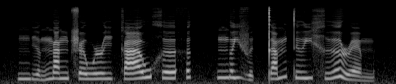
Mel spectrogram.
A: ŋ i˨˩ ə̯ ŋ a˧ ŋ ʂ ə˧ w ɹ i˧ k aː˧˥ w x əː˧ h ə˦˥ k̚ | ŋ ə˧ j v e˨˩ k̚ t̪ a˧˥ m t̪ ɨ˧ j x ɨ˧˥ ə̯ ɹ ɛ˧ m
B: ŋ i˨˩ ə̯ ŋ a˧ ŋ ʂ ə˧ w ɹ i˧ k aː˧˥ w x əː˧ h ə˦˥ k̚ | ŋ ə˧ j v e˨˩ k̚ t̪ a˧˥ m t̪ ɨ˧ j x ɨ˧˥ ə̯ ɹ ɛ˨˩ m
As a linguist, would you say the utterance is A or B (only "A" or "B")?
B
